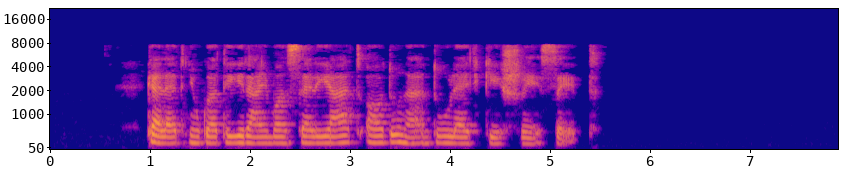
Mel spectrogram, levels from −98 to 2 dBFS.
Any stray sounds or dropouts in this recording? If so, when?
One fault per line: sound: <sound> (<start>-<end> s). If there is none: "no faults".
no faults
